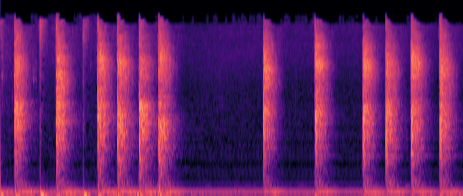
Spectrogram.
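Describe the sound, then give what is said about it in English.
A quick run of sharp hand claps in a rhythmic pattern, a pause, then another burst of claps answering back the beat, each crisp and fairly loud over a low steady hum. “I'm going to give you a beat and you match it back, okay?”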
